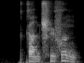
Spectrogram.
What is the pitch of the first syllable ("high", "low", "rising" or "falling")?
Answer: rising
